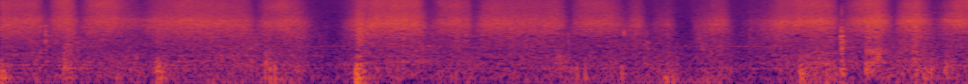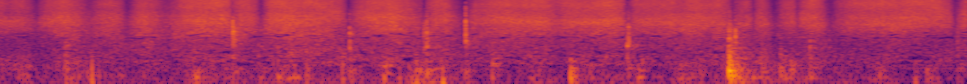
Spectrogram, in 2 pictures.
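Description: Drywall being sanded by hand, the abrasive rubbing across the wall in repeated strokes with short pauses between them. There are a few light knocks along the way.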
